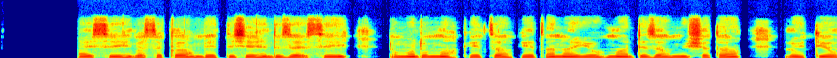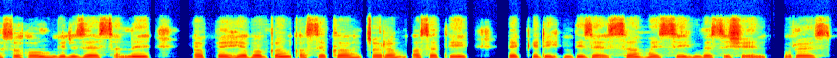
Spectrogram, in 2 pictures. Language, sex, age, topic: Gamo, female, 18-24, government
